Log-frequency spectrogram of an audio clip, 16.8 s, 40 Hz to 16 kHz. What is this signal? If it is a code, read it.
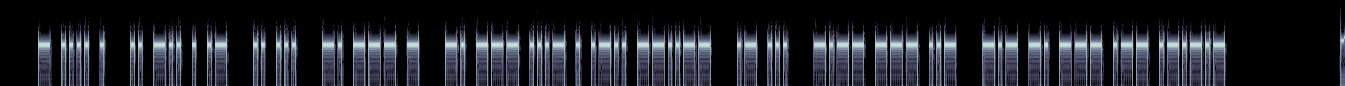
Morse code, heard as a keyed tone, about 25 wpm, 700 Hz. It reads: THE IDEA IS NOT NOVEL, AS YOU KNOW.
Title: Sentences from Top 1300 Words 25wpm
